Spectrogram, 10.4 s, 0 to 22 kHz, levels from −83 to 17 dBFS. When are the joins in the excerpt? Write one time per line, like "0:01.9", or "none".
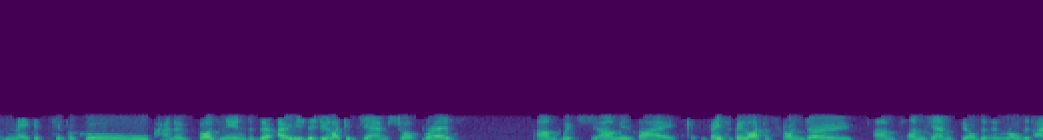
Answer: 0:05.5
